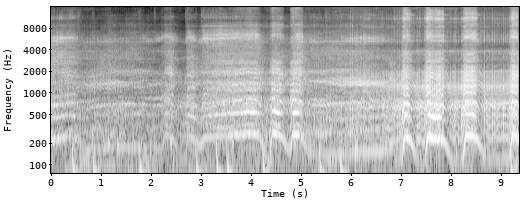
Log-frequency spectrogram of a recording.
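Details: Basher SaberTooth 1/8 nitro truggy during break-in, temperature a bit below 200: a high buzz rising and falling with throttle in short bursts, soft and rich while cool.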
